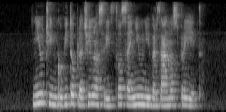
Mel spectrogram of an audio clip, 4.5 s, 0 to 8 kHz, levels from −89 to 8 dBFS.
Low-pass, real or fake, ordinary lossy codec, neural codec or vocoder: 7.2 kHz; real; AAC, 48 kbps; none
